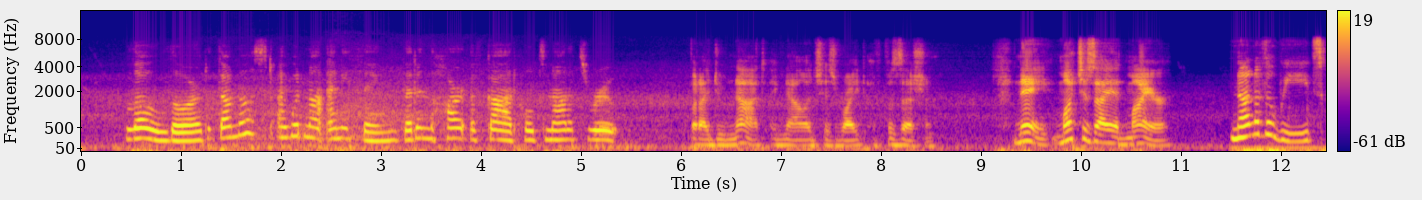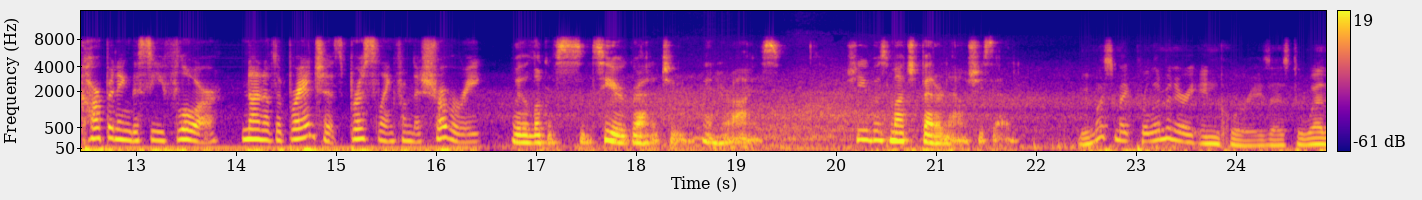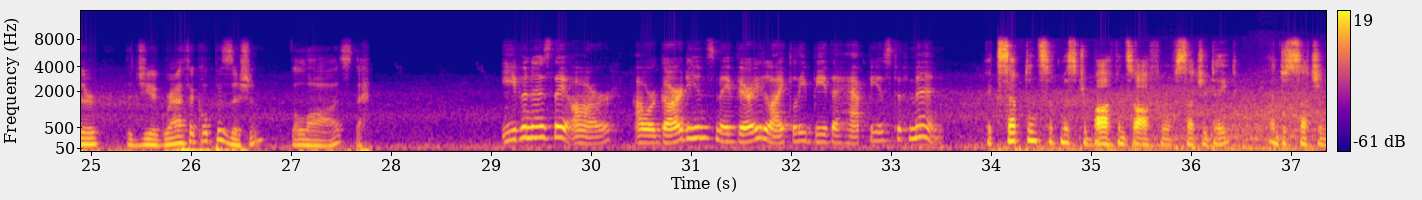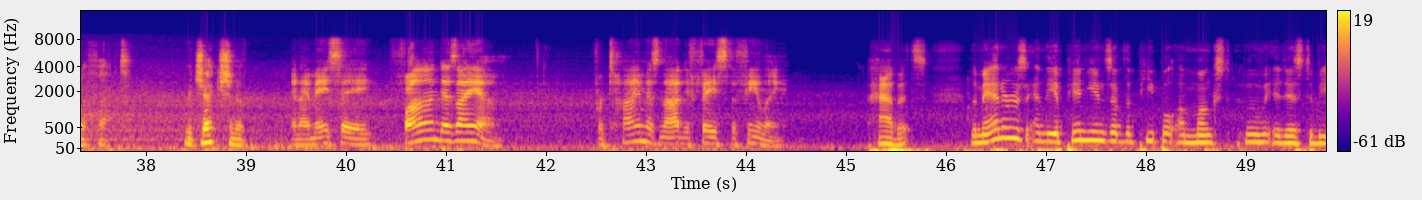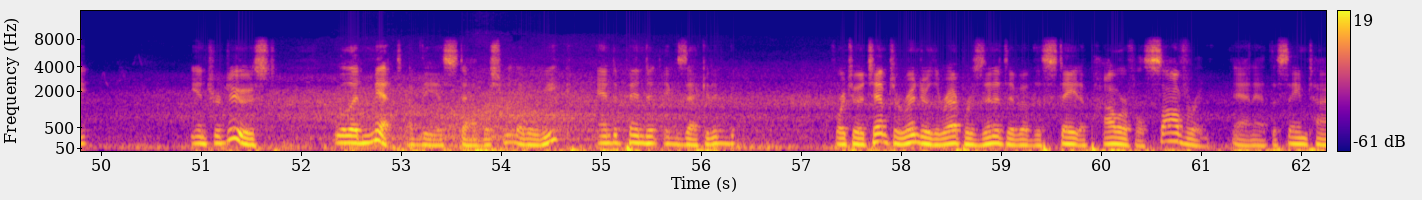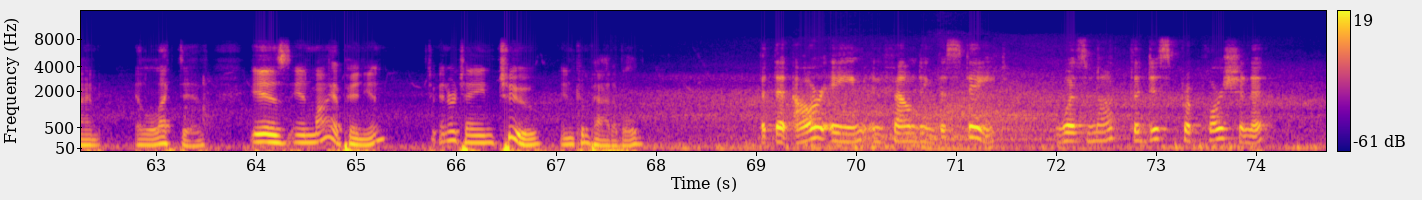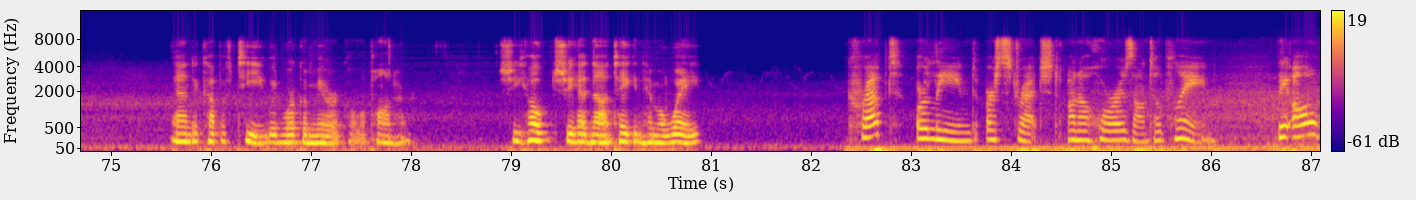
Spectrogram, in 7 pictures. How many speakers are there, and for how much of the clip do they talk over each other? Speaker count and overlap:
7, no overlap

